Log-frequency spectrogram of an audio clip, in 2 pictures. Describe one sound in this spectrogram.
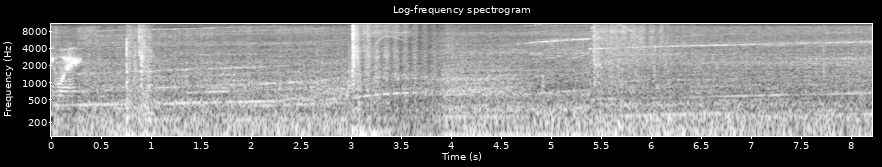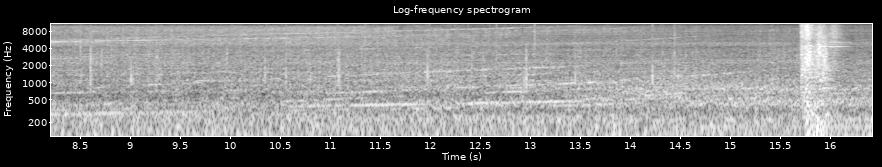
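A hull splashes and rumbles over water.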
